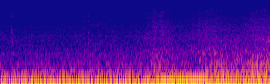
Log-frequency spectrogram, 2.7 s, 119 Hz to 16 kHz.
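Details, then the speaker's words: 1967/1968 Ford F100 V8 pickup revived after sitting in the woods: a deep, even low rumble with no stumble, tick or knock; the truck runs well. "that truck runs good y'all"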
